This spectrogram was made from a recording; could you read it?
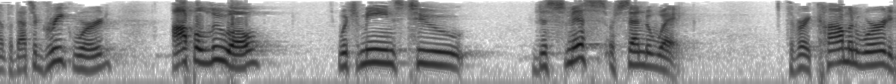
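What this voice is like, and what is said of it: American accent. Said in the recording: “I'm probably saying that with a real bad American accent”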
